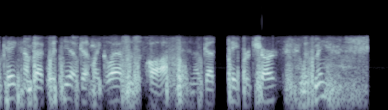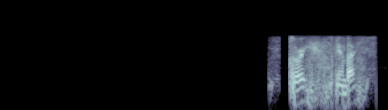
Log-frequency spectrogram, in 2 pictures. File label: Space to Ground; Expedition 39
